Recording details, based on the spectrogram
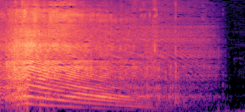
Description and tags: Sound of belnder recorded in studio.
